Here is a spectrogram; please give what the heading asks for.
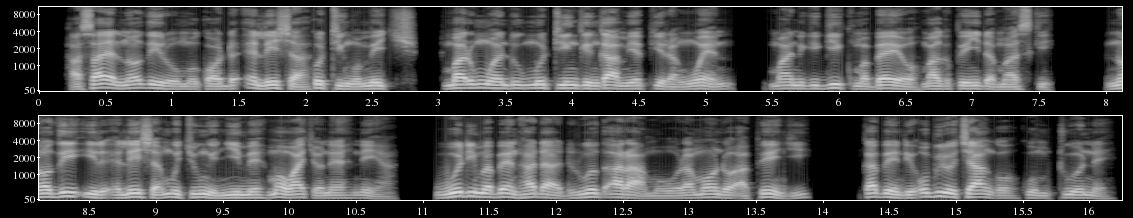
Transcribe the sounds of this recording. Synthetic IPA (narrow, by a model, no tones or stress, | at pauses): hasaɛlnɔd̪ɪɾomokɔdɛlɪʃakotiŋomɪt͡ʃ | marmwandumotiŋɡɪŋɡamɪɛpjeɾaŋwɛn | manɡɪɡikmabɛjɔmaɡpiɲdamaski | nɔd̪ɪʔiɾɛlɪʃamot͡ʃuŋeɲimemɔwat͡ʃɔnɛnɪja̰ | wodimabɛnɦadadrwod̪aɾamɔoɾamɔndɔʔa̰peɲd͡ʒi | kabendeobiɾot͡ʃaŋɡɔkwomtwonɛ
